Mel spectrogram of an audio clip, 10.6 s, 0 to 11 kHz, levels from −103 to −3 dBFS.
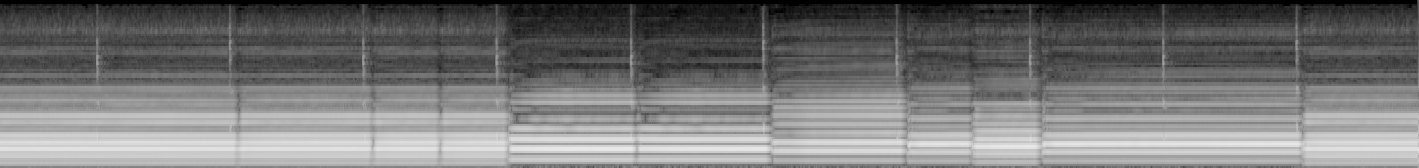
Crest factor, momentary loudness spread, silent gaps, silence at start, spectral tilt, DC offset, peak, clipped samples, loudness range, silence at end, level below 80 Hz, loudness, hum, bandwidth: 10 dB; 3 LU; none; 0 s; -9 dB/octave; under 0.1%; -6 dBFS; under 0.1%; 2 LU; 0 s; -62 dBFS; -16 LUFS; none; 6.4 kHz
